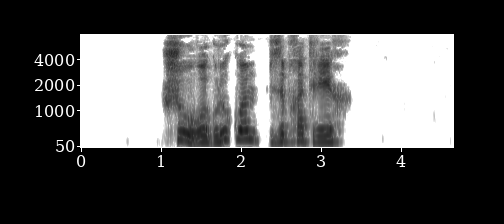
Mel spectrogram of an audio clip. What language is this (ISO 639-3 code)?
kbd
